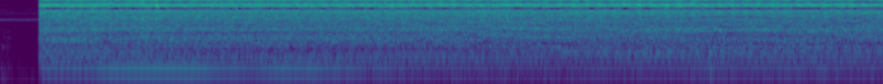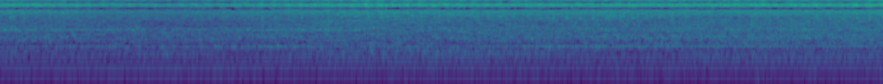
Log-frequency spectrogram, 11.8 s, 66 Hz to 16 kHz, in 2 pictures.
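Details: 2011 Chrysler Town and Country 3.6L V6, just after replacing an early-opening thermostat (check engine light), radiator topped off and bleeding air bubbles: steady even idle, smooth low hum, no knocks, ticks or hunting; normal idle.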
